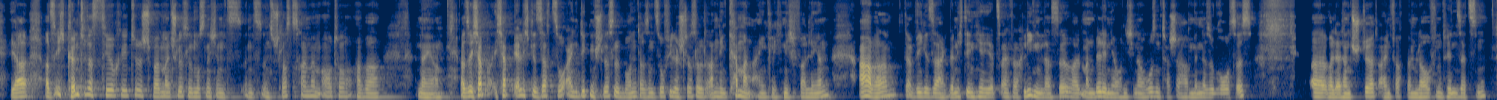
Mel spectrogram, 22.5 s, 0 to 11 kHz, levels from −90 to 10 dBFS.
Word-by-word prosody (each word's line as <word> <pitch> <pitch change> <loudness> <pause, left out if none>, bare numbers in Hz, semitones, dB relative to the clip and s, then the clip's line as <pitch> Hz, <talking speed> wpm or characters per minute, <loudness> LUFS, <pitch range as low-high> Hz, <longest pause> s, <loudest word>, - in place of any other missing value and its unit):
Ja, - - +6 0.2
also - - +2
ich - - +1
könnte 210 0 +5
das 195 0 +1
theoretisch, 175 -1 0
weil 135 - +2
mein 140 - -2
Schlüssel 145 -3 0
muss 135 +1 -1
nicht 135 -2 -3
ins 125 -1 -4
ins 125 +1 -6
ins 125 -2 -4
Schloss 150 +4 -4
rein 155 -1 -2
beim 155 - -3
Auto, 145 -1 -5
aber 125 -2 -3 0.5
na 120 -2 +2
ja. 115 +1 -2 0.2
Also 140 +2 +5
ich 150 - +6
habe 185 0 +5
ich - - +1
habe 170 0 +3
ehrlich 180 +1 +2
gesagt 160 +1 +1
so 160 0 0
einen 145 -2 -1
dicken 160 -1 0
Schlüsselbund, 140 -3 -1
da 130 - -1
sind 130 0 -3
so 140 - -2
viele 140 -1 -1
Schlüssel 135 +1 -1
dran, 120 +2 -3
den 125 -2 -2
kann 165 - +1
man 130 -3 0
eigentlich 120 -1 -7
nicht 125 0 -2
verlieren, 125 +7 -2 0.4
aber 155 +4 +5
da 125 - -3
wie 135 0 +2
gesagt, 130 -2 0
wenn 130 - 0
ich 130 - -5
den 135 0 +1
hier 135 +1 0
jetzt 130 - -2
einfach 130 -1 -4
liegen 145 -3 +2
lasse, 120 +4 -1
weil 125 -1 -1
man 125 0 -2
will 145 - +5
den 130 -3 +3
ja 120 - -2
auch 120 0 -6
nicht 120 +1 -4
in 130 - -7
der 120 - -2
Hosentasche 125 -3 -3
haben, 120 +1 -4
wenn 125 - -1
der 125 - -3
so 125 0 -3
groß 125 0 -2
ist, 165 0 0 0.8
äh, - - +4 0.2
weil 120 - +3
der - - +5
dann 120 0 +2
stört 135 +2 +3
einfach 120 +1 -5
beim 120 -1 -3
Laufen 125 +1 0
und 125 - -5
Hinsetzen. 125 +3 0
130 Hz, 220 wpm, -25 LUFS, 125-150 Hz, 0.8 s, Ja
